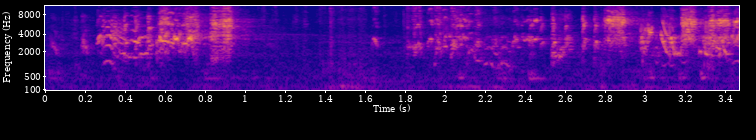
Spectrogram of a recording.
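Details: Breeding pair of Australian budgies, described as happy: bursts of bright, scratchy high chirps and chatter, a quiet gap near the middle, then dense warbling resumes.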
